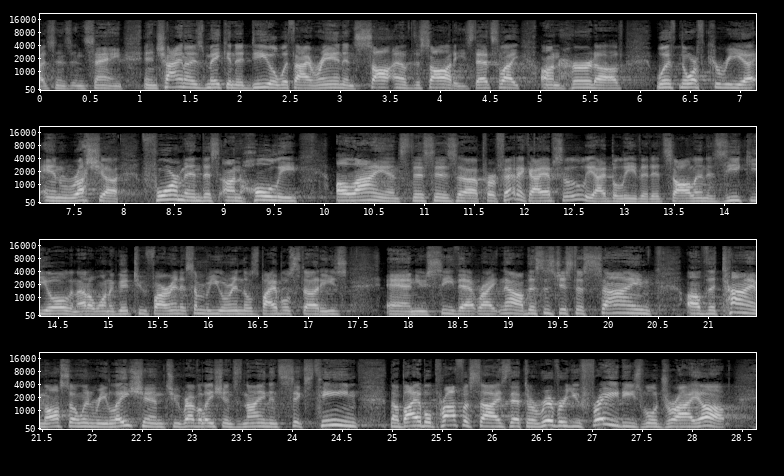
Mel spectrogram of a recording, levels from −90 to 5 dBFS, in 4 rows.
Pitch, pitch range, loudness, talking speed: 170 Hz, 155-185 Hz, -22 LUFS, 195 wpm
